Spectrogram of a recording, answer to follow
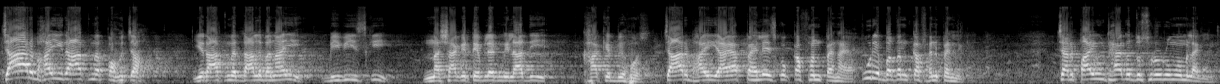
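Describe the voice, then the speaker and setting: Male preacher, very high voice, comic storyteller who slips into character voices. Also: moderate pace, a bit bright, echoey room. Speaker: maulana preacher. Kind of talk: humorous sermon with acted anecdotes.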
